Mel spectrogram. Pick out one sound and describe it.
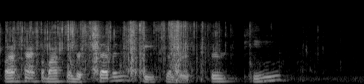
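A foil wrapper crinkles and tears loudly as it is ripped open.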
